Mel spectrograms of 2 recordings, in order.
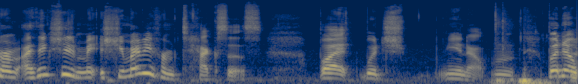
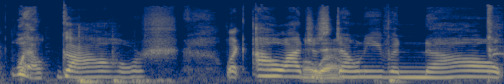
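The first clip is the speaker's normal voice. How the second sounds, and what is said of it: Put-on Southern accent. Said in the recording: “has a Southern accent? ... she talks like she's from like Oklahoma.”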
